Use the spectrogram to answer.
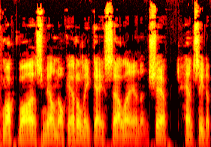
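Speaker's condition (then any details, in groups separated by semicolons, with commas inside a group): No condition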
